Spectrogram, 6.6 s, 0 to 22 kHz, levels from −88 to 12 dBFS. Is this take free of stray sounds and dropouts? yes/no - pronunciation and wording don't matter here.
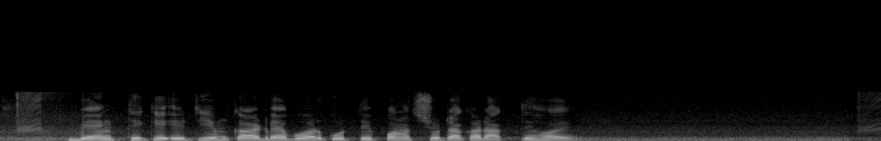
yes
